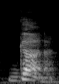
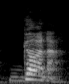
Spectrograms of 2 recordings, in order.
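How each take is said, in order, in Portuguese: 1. As palavras são reduzidas e ligadas uma à outra. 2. As palavras são reduzidas e ligadas uma à outra.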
